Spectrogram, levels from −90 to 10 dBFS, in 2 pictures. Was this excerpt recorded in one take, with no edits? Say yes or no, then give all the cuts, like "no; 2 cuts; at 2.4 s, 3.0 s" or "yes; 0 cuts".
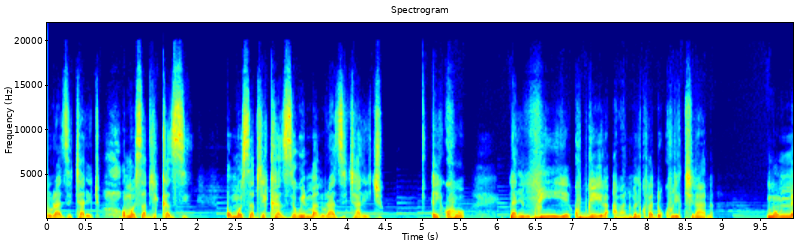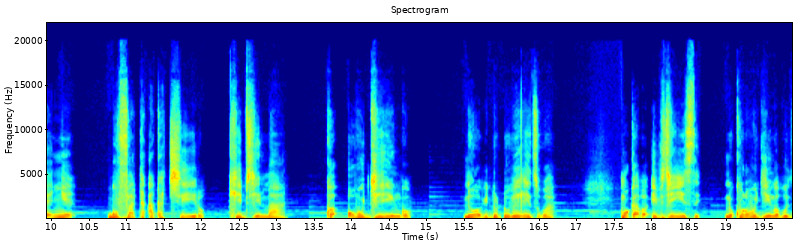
yes; 0 cuts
